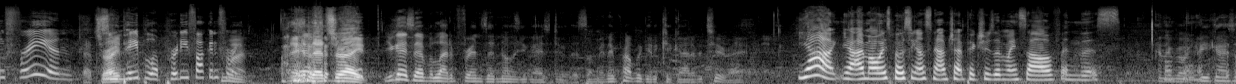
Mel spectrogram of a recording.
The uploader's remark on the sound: LIVE From Phoenix Comicon 2017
